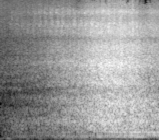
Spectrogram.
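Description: A motor vehicle driving past: a steady engine hum under a rush of noise that swells from quiet at first to its loudest near the end as it goes by.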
